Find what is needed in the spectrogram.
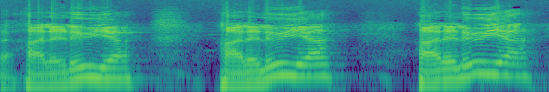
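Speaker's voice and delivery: loud, ringing hallelujahs; hallelujah shout. Real, not acted. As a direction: call out praise with full force. Preacher exclaims praise again. (ఉత్సాహంతో హల్లెలూయా అరుపు)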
